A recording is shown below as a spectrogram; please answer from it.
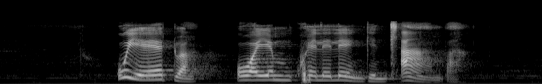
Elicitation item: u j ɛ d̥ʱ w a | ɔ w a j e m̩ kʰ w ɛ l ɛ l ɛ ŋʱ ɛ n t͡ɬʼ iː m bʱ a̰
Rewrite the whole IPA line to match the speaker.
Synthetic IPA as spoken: u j ɛ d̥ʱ w a | ɔ w a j e m̩ kʰ w ɛ l ɛ l ɛ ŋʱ ɛ n t͡ɬʼ aː m bʱ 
